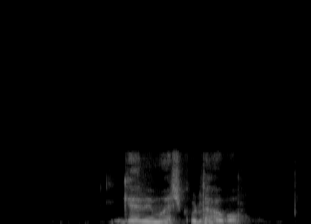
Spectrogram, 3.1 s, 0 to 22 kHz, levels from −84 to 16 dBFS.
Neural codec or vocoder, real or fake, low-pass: codec, 16 kHz, 2 kbps, X-Codec, WavLM features, trained on Multilingual LibriSpeech; fake; 7.2 kHz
